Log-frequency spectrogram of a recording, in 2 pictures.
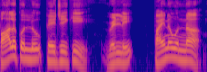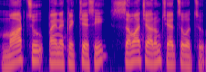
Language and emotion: Telugu, neutral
